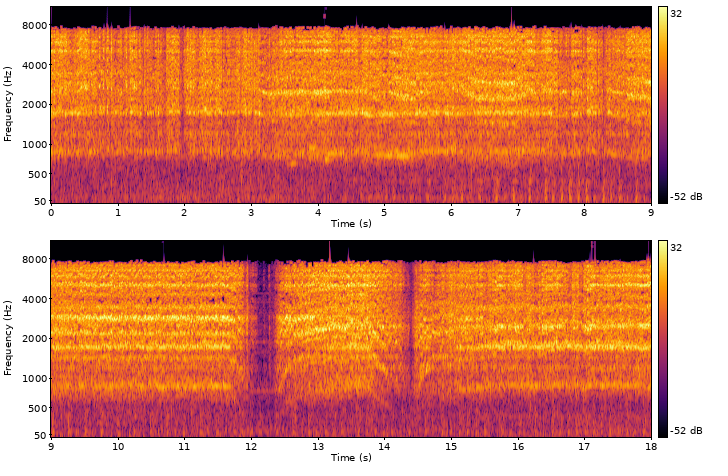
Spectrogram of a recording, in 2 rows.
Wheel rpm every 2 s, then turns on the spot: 230, 230, 230, 220, 220, 190, 120, 140, 220.
none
